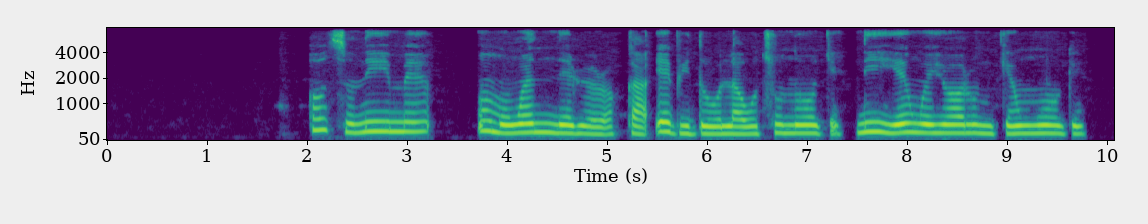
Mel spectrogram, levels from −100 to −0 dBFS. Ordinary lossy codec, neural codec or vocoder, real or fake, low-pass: none; none; real; 7.2 kHz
